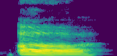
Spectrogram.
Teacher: the jaw drops to a mid-level opening not fully open and not fully closed the tongue is also at a mid level in the mouth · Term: UH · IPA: /ʌ/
